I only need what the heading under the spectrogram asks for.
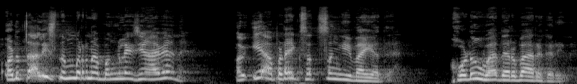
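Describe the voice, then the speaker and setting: A man's voice: very high-pitched, animated, a little fast, vocal fry. A man, a monk preacher, telling a story in a sermon and acting out the dialogue vividly.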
